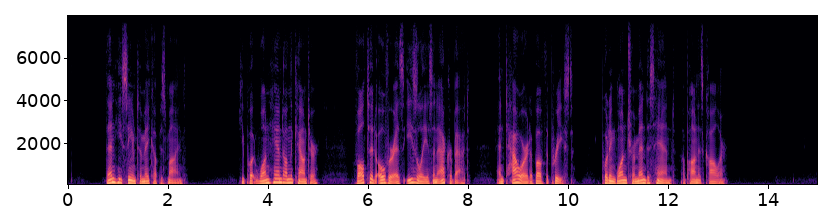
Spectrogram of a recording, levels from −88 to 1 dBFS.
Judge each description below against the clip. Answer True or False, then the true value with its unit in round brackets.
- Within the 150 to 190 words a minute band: False (135 wpm)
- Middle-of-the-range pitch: False (120 Hz)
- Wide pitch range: True (5.7 semitones)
